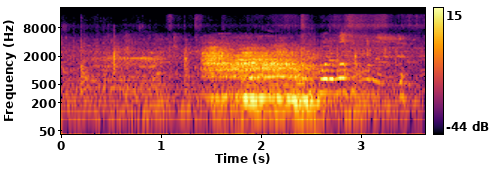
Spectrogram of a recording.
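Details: Cow at a Bangladeshi dairy farm, recorded during the sale of two cows to a Patuakhali buyer: one moderate, harmonic moo of about a second in the middle, set against steady low background noise.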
